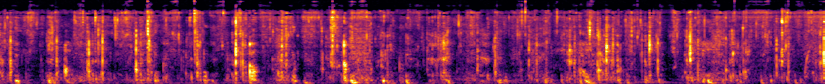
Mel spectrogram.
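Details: A dog licking a bumpy orange lick mat smeared with eggs, then diluted peanut oil, no talking: dense wet lapping and smacking clicks in rapid irregular succession, with soft tongue slurps throughout.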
